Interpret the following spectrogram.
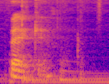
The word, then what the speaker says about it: pēke: Okay, there is no sound b in Maori, so it is replaced by its voiceless version p. The sounds n and k become one, and the vowel is added at the end because every syllable has to be open, and we get peke.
